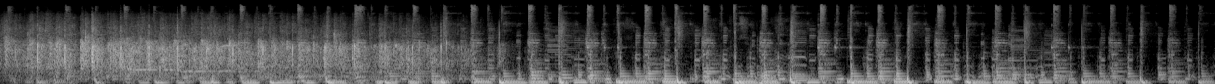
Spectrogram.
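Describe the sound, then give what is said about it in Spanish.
A loud burst of audience applause for two guests on a Radio UMH programme, with dense clapping filling the first few seconds, then fading as a rhythmic music jingle takes over for the rest. “Un fuerte aplauso para ellas, chicas.”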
